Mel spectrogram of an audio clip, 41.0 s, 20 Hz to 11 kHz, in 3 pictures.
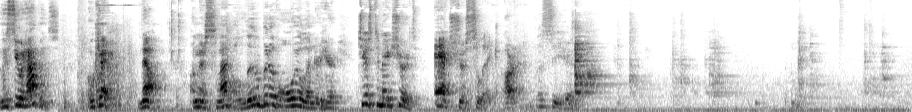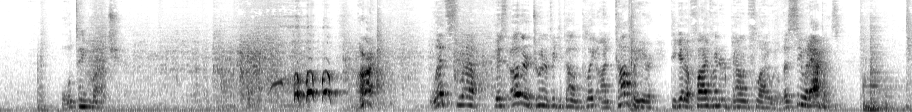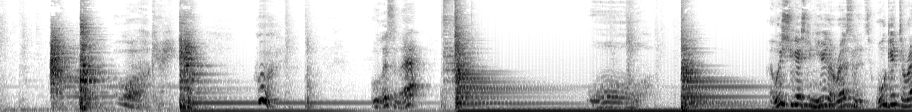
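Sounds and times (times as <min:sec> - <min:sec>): steady low hum: 0:26.3 - 0:41.0.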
